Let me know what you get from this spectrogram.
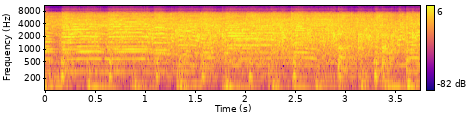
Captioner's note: audience clapping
